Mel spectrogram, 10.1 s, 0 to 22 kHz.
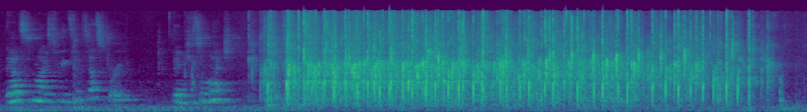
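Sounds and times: close hand claps: 3.1 - 9.8
audience applauding: 3.2 - 9.8.

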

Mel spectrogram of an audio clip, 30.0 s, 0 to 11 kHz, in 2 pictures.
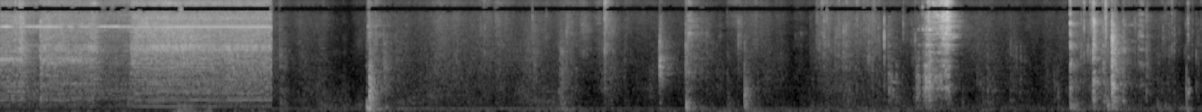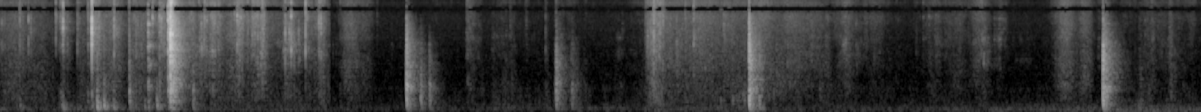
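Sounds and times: plastic wrapping rustling: 10.0 - 11.5, 13.4 - 19.2, 23.1 - 25.7.

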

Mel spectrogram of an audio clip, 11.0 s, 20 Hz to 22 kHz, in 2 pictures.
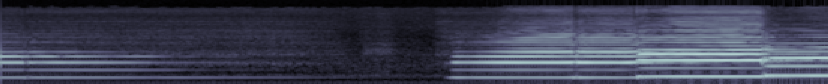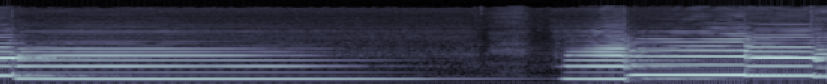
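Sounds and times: clarinet playing slow melody: 0.0 - 2.3, 2.9 - 11.0
breath: 1.6 - 2.9, 8.6 - 9.2.

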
